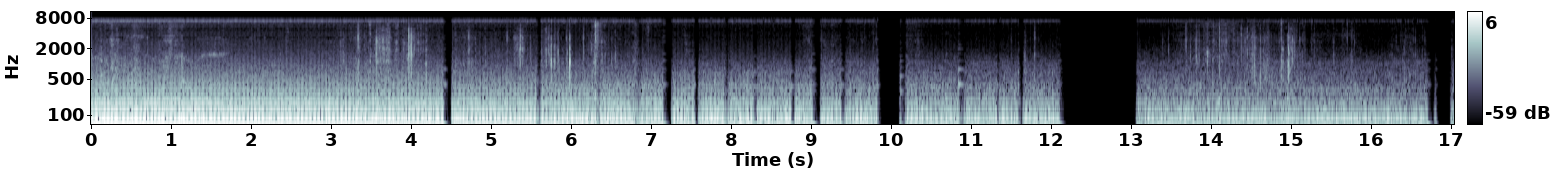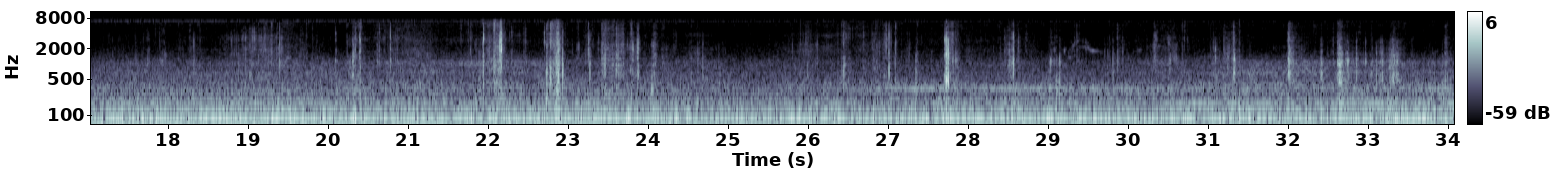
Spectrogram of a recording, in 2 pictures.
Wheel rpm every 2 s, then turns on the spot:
0, 0, 0, 0, 0, 0, 0, 0, 0, 0, 0, 0, 0, 0, 0, 0, 0.
none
